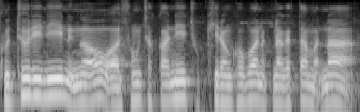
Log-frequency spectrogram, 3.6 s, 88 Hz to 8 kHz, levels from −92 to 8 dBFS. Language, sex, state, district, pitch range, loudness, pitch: Garo, male, Meghalaya, West Garo Hills, 135-150 Hz, -14 LUFS, 140 Hz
